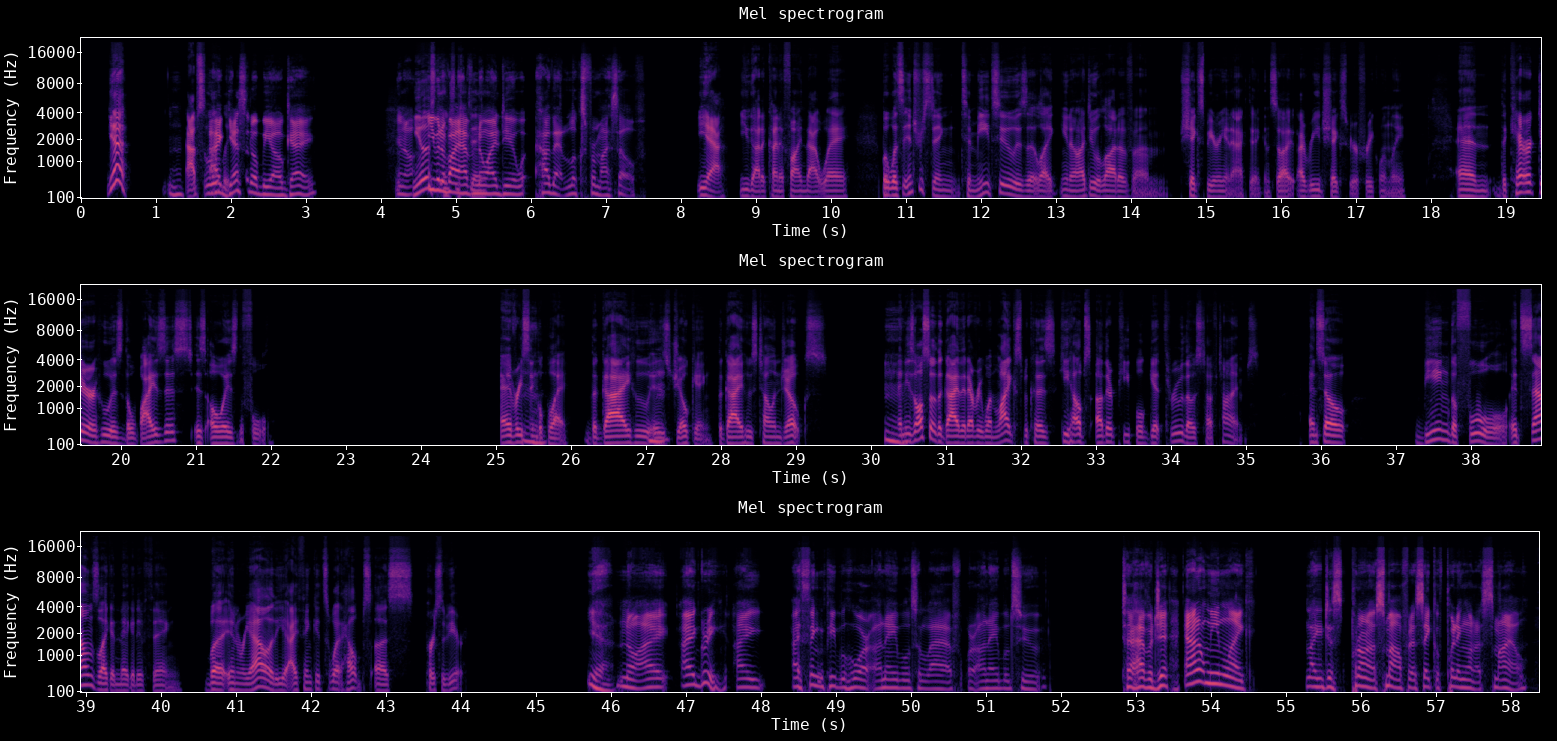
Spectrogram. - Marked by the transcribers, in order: none
- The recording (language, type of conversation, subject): English, unstructured, How can we use shared humor to keep our relationship close?
- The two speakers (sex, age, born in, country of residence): male, 20-24, United States, United States; male, 40-44, United States, United States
